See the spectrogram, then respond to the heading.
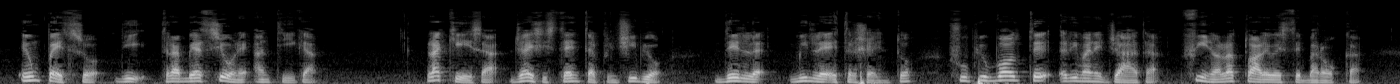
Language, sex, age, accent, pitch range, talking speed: Italian, male, 50-69, native, 100-135 Hz, 95 wpm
